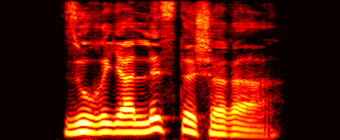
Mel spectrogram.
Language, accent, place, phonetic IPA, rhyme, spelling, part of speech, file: German, Germany, Berlin, [zʊʁeaˈlɪstɪʃəʁɐ], -ɪstɪʃəʁɐ, surrealistischerer, adjective, De-surrealistischerer.ogg
- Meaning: inflection of surrealistisch: 1. strong/mixed nominative masculine singular comparative degree 2. strong genitive/dative feminine singular comparative degree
